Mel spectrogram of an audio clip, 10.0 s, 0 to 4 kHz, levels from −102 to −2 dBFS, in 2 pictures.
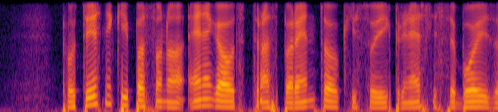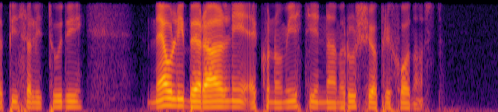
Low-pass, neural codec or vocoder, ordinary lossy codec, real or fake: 3.6 kHz; none; none; real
